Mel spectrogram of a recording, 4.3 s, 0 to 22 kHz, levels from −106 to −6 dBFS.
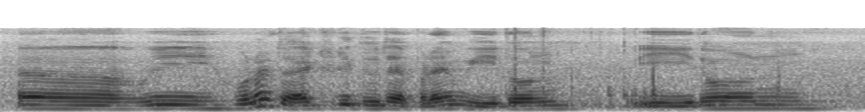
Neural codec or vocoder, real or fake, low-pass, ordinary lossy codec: none; real; none; none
